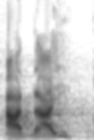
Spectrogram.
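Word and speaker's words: Adonai: It's written avaya. It's pronounced Adnai.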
